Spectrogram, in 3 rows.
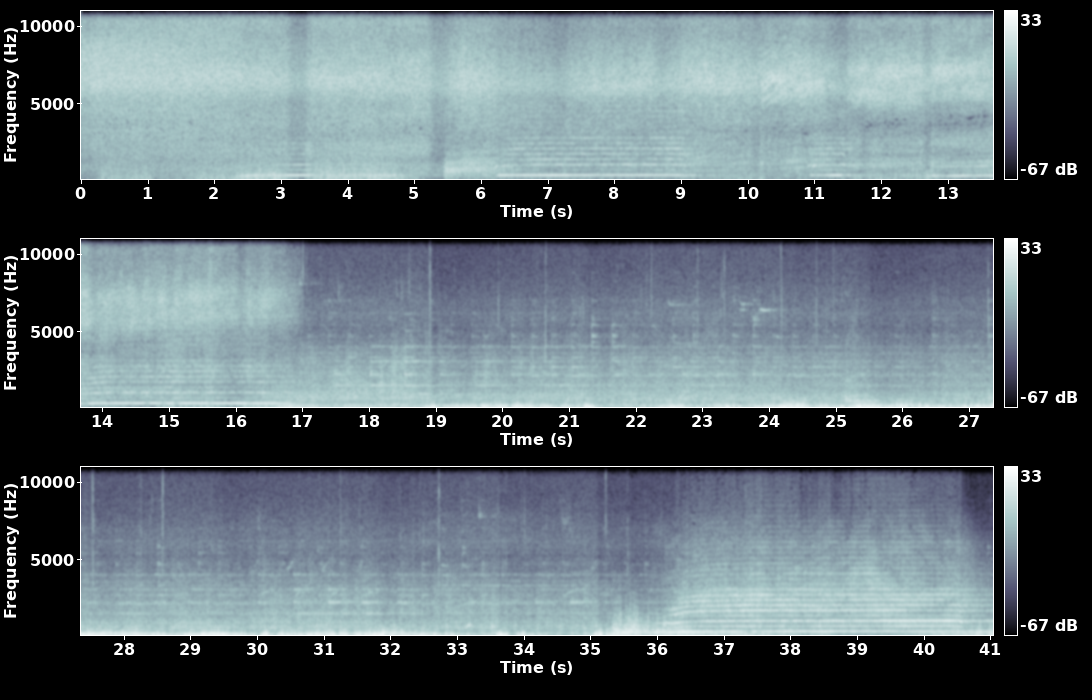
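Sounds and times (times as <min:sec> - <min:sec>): steam whistle blasts: 0:00.0 - 0:17.0, 0:35.9 - 0:41.0
steam hissing from locomotive: 0:00.0 - 0:27.2
low gusty rumble: 0:22.1 - 0:38.1.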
